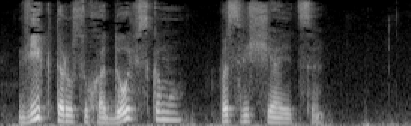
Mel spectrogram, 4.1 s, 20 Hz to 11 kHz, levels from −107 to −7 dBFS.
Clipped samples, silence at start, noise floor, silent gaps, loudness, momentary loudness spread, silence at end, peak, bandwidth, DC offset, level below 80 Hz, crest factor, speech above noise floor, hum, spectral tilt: under 0.1%; 0.1 s; -54 dBFS; none; -33 LUFS; 15 LU; 0.4 s; -14 dBFS; 11 kHz; under 0.1%; -54 dBFS; 20 dB; 22 dB; none; -5.5 dB/octave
